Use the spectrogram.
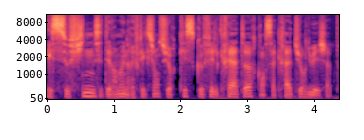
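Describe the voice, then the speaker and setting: Moderate in pace, a man speaks at a fairly low pitch. The sound is dry with no echo, and the background is quiet. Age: 40s. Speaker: poet and author; guest. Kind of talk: interview. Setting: studio. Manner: halting, many hesitations. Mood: calm, reflective. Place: studio. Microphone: studio mic.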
